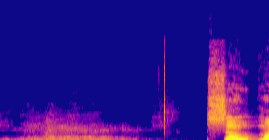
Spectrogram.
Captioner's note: audience laughter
